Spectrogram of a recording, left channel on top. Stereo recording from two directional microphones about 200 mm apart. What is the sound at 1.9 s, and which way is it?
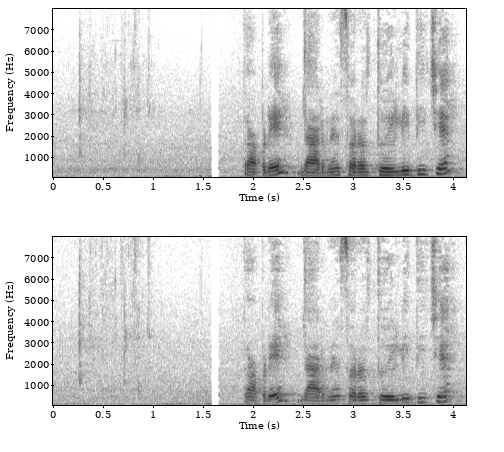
A woman's voice, 40° left (ahead or behind).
